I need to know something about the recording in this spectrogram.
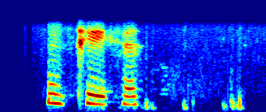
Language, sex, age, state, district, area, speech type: Hindi, female, 18-30, Uttar Pradesh, Azamgarh, urban, conversation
